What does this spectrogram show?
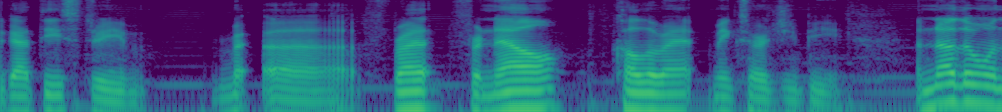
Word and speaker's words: Fresnel: input for now or fresnel it's for now uh but it's fun to pronounce the s because i mean why not why not go do that so uh add bernell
